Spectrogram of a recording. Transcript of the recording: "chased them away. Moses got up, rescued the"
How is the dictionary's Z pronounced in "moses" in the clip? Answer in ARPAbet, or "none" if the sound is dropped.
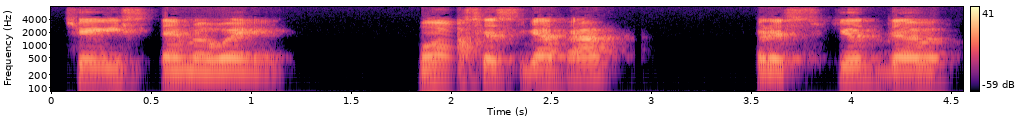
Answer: S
